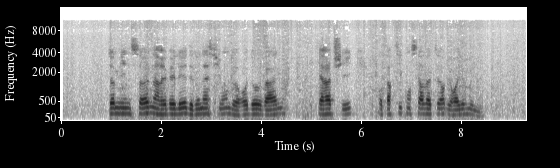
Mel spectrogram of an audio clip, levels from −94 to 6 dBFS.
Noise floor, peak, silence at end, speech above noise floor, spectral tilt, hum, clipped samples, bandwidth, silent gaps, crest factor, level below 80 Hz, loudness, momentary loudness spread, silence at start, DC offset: -49 dBFS; 0 dBFS; 0.85 s; 34 dB; -7 dB/octave; none; under 0.1%; 11.5 kHz; none; 16 dB; -50 dBFS; -16 LUFS; 15 LU; 0.95 s; under 0.1%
